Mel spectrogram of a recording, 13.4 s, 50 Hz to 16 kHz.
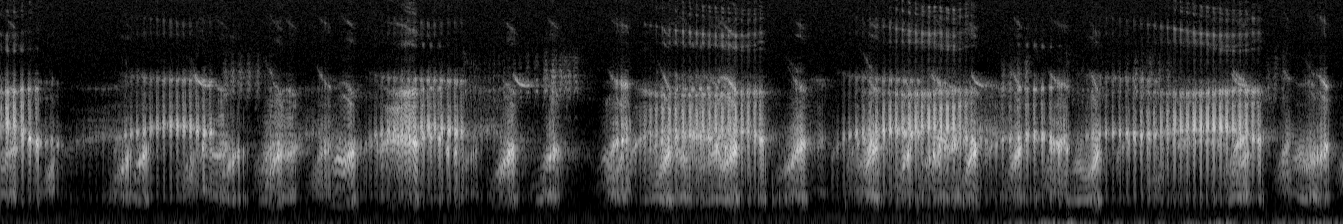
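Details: Dense chorus of wild frogs at a forest pond, loud and rhythmic, taken with an iPhone 14 Pro plus Shure MV88+; rasping croak bursts rise and drop repeatedly over several seconds, separated by brief quieter dips, no human sounds.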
